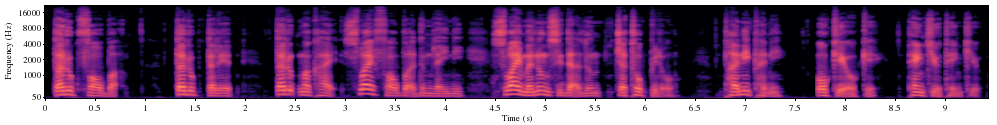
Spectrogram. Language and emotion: Manipuri, neutral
